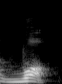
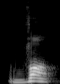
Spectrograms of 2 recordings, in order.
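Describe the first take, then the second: First: The word begins with a w sound. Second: The word begins with a v sound. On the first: The speaker calls it wrong. "pas wo" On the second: The speaker calls it right. "W est prononcé comme V"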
